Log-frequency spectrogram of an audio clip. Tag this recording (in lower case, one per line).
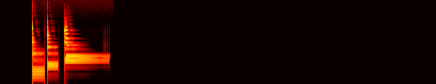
ringtone
telephone
alarm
